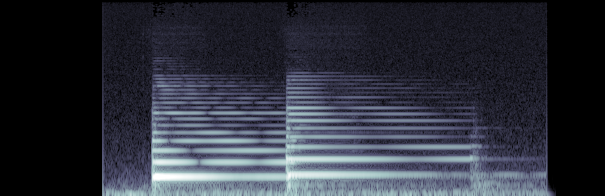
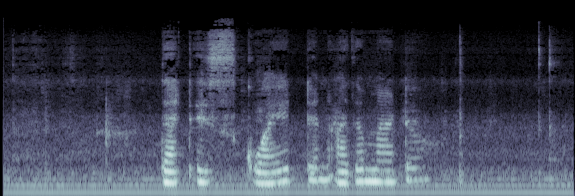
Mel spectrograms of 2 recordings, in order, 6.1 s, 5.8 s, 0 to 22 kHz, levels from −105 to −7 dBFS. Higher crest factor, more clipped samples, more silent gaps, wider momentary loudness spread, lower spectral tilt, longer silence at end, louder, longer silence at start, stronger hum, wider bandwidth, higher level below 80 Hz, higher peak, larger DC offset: about the same, 20 dB vs 18 dB; neither; neither; first, 24 LU vs 19 LU; first, -9.5 dB/octave vs -6.5 dB/octave; first, 1.2 s vs 0 s; first, -16 LUFS vs -28 LUFS; first, 1.25 s vs 0.05 s; neither; second, 5 kHz vs 13 kHz; about the same, -44 dBFS vs -44 dBFS; first, 0 dBFS vs -10 dBFS; neither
